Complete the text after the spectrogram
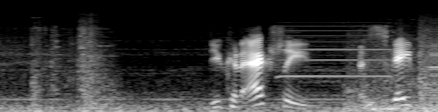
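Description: A heavy metal lever clanks as it is pulled down.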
